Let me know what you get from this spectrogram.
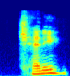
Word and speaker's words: Cheney: Today we are here with Habtamu Cheney.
